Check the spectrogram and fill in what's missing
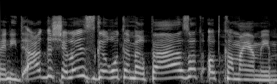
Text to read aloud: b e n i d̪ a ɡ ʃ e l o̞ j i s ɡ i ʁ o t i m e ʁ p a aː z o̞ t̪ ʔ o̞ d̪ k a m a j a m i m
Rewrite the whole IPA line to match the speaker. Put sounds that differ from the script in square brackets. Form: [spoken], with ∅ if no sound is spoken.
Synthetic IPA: [v] e n i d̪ a ɡ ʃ e l o̞ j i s ɡ [e] ʁ [u] t [a] m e ʁ p a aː z o̞ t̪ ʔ o̞ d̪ k a m a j a m i m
